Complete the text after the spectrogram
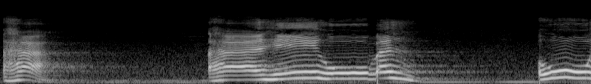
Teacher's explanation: dikeluarkan dari tenggorokan yang terjauh sama seperti kita mengucapkan huruf a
